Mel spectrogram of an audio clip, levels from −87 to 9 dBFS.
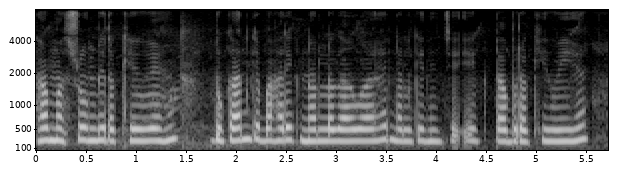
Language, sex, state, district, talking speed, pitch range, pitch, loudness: Hindi, female, Jharkhand, Ranchi, 220 wpm, 245-260 Hz, 250 Hz, -17 LUFS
